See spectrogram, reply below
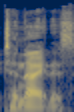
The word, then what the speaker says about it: tinnitus: Maybe you want to have tinnitus? Is that how you pronounced it earlier, Dr. Ivory? Because I always say tinnitus, and I guess that's wrong. – Tinnitus, tinnitus, tomato, tomato, doesn't matter.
